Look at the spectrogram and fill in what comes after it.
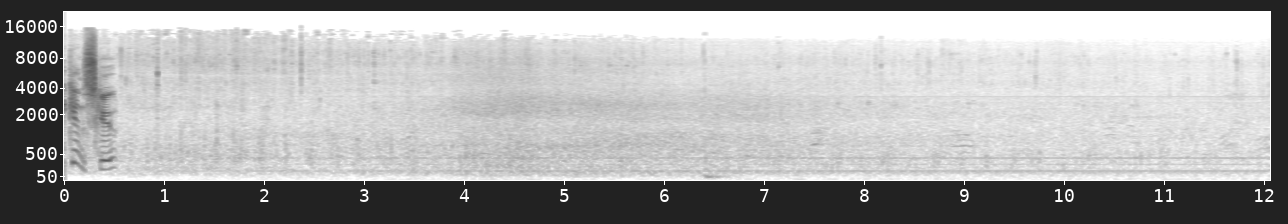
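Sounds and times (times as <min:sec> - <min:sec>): steady low hum: 0:01.8 - 0:12.0
dull thump: 0:06.4 - 0:06.7.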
